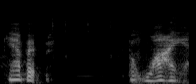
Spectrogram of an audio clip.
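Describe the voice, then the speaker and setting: An actress playing a confident, teasing young American investigator in a video game, speaking in a wry, conversational way. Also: female voice, on the low side, fairly even intonation, takes it slowly, pushed and bright, breathy edge, dry recording, heavily acted. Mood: curious, determined. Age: young adult. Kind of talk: video game cutscene acting.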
